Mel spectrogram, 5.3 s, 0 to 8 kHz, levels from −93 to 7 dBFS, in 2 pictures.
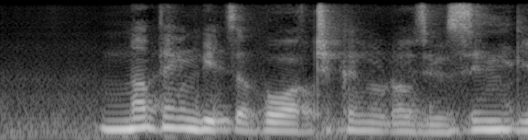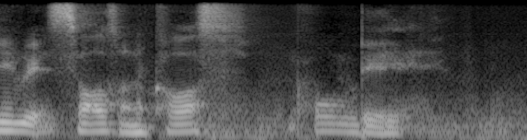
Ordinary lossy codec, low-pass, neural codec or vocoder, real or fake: none; 7.2 kHz; codec, 16 kHz, 1 kbps, FreqCodec, larger model; fake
